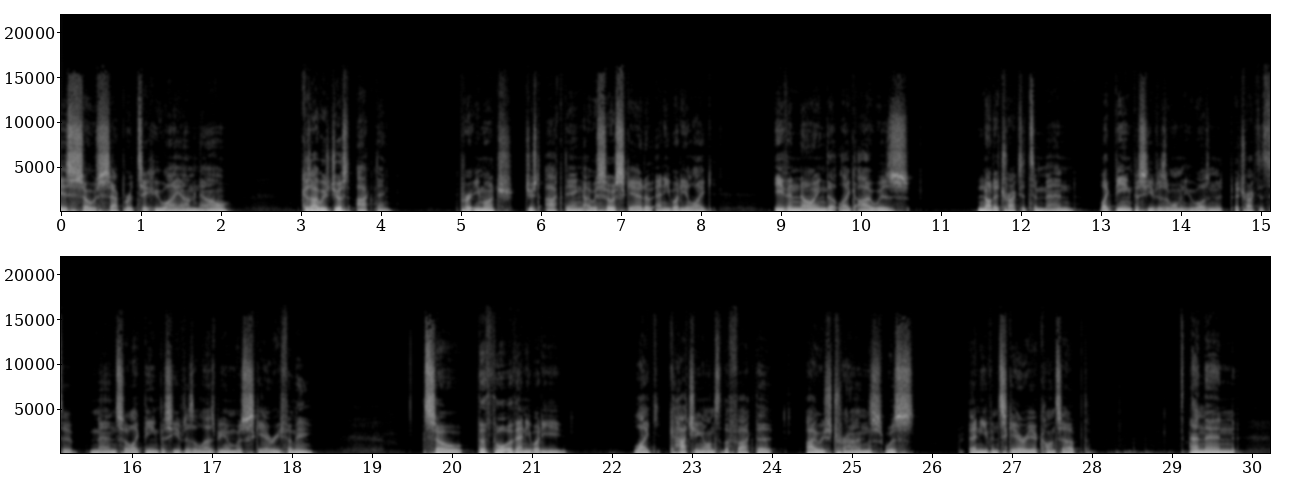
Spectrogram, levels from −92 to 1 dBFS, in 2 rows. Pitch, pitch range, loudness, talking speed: 110 Hz, 105-120 Hz, -36 LUFS, 155 wpm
